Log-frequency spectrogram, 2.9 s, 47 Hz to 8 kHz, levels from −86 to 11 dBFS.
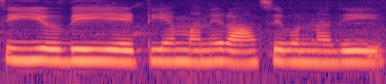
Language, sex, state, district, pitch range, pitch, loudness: Telugu, female, Andhra Pradesh, Annamaya, 180-195 Hz, 190 Hz, -13 LUFS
